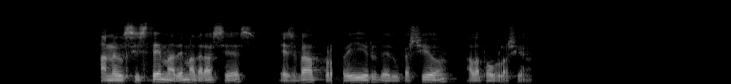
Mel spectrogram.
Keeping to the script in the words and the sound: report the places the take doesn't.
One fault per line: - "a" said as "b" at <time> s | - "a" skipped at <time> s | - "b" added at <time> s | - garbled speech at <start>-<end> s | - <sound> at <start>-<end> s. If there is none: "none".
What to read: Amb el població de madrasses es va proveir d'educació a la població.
- "població" said as "sistema" at 1.3 s
- dropout at 3.3-3.4 s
